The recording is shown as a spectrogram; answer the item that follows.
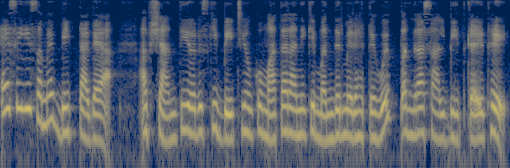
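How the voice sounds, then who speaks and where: A woman's voice: medium pitch, expressive, measured pace, mellow. A woman reading a scripted moral story as its narrator.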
